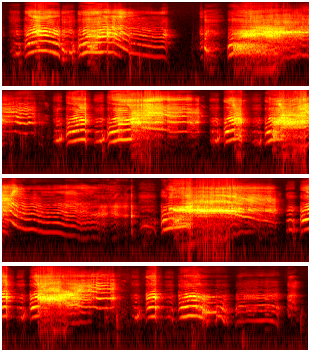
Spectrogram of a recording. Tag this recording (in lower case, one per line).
sobbing
human voice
